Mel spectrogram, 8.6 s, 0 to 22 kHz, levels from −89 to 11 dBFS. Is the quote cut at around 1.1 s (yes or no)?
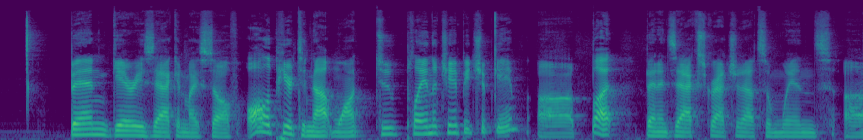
no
